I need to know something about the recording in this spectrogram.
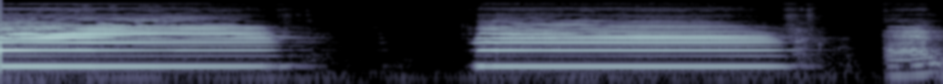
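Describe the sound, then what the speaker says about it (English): Two sustained reed notes, each begun with a firm T tongue attack, separated by a short silence, with a third note starting at the end; bright, harmonically rich, close and unaccompanied. "Now I can start the note with T, it will sound like this"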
